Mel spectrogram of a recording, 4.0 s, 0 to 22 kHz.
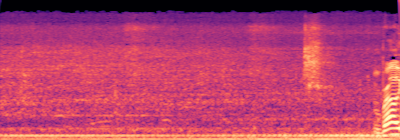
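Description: Supercharged 3800 V6 of a Chevrolet Monte Carlo SS idling steadily, a low even hum.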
